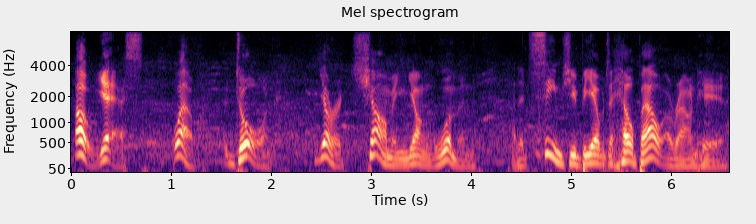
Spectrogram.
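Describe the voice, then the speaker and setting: A man's voice: medium pitch, wildly swooping pitch, normal speed. A man playing a courteous, commanding leader of a wasteland settlement in an audio drama, with slightly old-fashioned manners. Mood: warm, grateful. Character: kindly settlement leader under raider attack, courteous, commanding. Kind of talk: post-apocalyptic audio drama acting.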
